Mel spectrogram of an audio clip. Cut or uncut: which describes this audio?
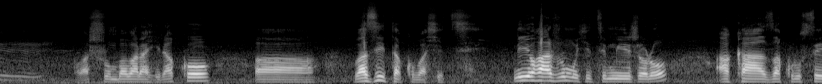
uncut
